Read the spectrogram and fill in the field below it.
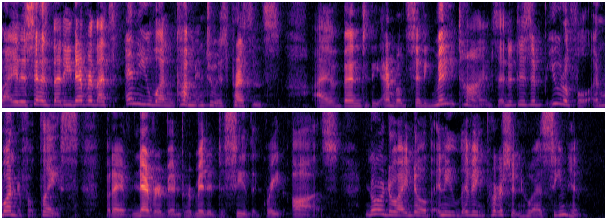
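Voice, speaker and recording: Using a put-on character voice, a woman races at a very fast pace in a high pitch with very wide pitch swings. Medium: read story. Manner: knowing, thoughtful.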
